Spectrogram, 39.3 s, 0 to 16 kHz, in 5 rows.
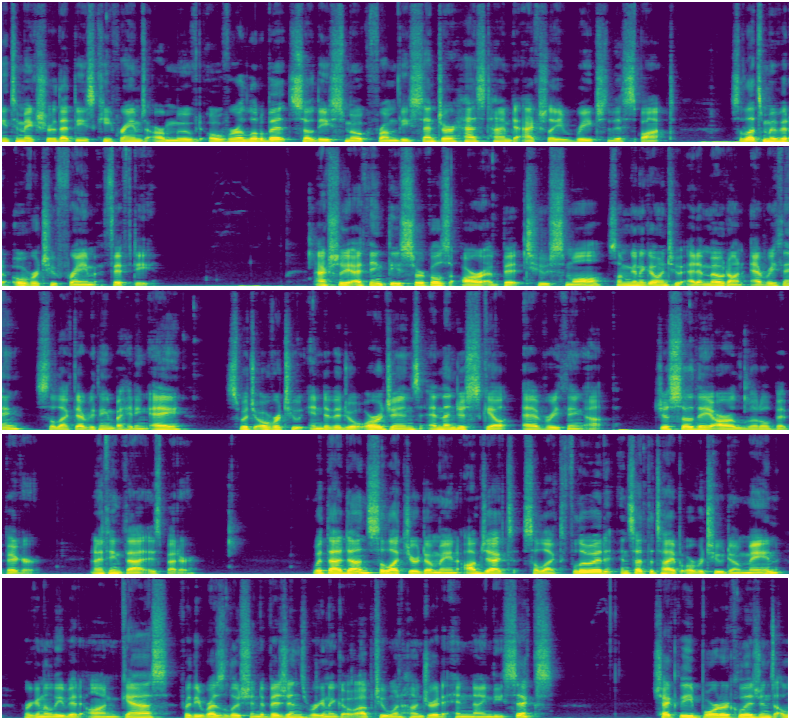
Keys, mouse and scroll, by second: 6.8 g, 7.7 click, 10.5-10.8 scroll down 3, 10.9 middle click, 11.7-12.7 scroll up 10, 12.7 shift+click, 13.0-14.0 shift+middle drag, 14.0-14.3 scroll up 2, 14.3 Tab, 15.4 a, 18.8-19.9 drag, 19.9 s, 22.7 Tab, 22.8 scroll down 4, 23.1-24.3 middle drag, 24.3 scroll down 4, 24.5-25.5 middle drag, 25.5 scroll down 4, 25.8-27.3 middle drag, 27.3 click, 29.1-32.7 drag, 32.7-33.1 scroll up 3, 35.5-38.8 drag.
